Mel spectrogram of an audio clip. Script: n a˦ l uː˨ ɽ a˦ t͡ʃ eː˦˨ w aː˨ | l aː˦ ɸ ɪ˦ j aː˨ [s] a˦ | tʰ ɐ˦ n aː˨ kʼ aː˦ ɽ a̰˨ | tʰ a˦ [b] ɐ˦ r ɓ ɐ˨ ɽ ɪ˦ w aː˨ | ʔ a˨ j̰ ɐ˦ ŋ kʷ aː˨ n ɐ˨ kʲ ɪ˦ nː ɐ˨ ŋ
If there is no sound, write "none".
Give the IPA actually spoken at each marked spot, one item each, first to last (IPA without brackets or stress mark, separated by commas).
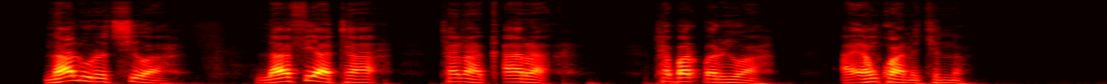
t, b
